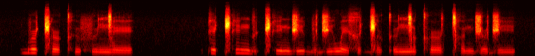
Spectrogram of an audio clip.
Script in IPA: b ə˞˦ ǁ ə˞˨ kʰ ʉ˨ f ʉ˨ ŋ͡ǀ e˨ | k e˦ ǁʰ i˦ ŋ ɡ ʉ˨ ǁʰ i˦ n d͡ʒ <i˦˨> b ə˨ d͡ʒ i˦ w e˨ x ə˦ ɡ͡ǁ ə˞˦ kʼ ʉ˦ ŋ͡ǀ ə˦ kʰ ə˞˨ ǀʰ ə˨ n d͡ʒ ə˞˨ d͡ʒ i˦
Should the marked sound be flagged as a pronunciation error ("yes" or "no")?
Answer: no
